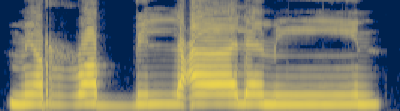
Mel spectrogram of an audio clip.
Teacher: کلمت من کے آخری میں نون ساکن ہے، پھر حرف الرا ہے کلمت ربی، را حروف الادغام بغیر غنہ میں سے ہے، تو ہم یہ حکم کو بغیر غنہ سے لیکن تشدید کے ساتھ ادا کریں گے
